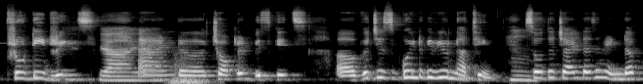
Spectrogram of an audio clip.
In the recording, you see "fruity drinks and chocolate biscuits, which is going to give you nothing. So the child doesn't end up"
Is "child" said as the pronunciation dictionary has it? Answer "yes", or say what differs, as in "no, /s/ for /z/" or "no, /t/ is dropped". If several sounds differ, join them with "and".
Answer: yes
